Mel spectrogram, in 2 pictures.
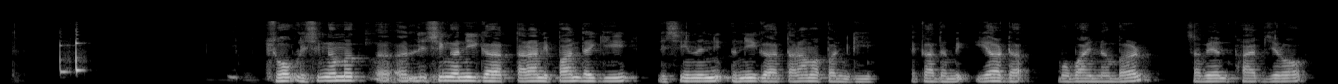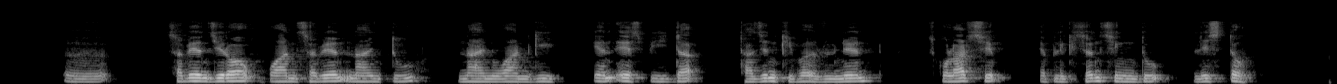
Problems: background sounds at intervals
